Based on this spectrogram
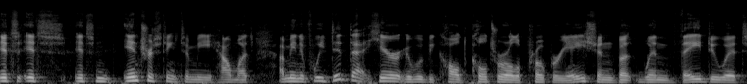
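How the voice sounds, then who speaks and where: On a very clean recording with a silent background, a man in an unremarkable speaking voice talks at a moderate pace and medium pitch, with ordinary pitch variation and hardly any pauses. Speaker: librarian and podcast host. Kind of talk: casual chat.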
